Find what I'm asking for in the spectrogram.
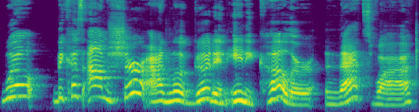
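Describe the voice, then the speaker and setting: A woman voicing a vain, fussy, excitable female pet cat in a prim, dramatic way for a children's storybook. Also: high voice, unhurried, voice pushed up. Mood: vain, indignant. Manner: prim, self-admiring, dramatic.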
